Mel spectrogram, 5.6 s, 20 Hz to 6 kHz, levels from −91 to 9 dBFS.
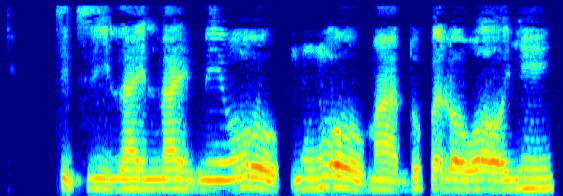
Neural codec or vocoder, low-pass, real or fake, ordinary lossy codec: codec, 24 kHz, 0.9 kbps, WavTokenizer, medium speech release version 1; 5.4 kHz; fake; MP3, 32 kbps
